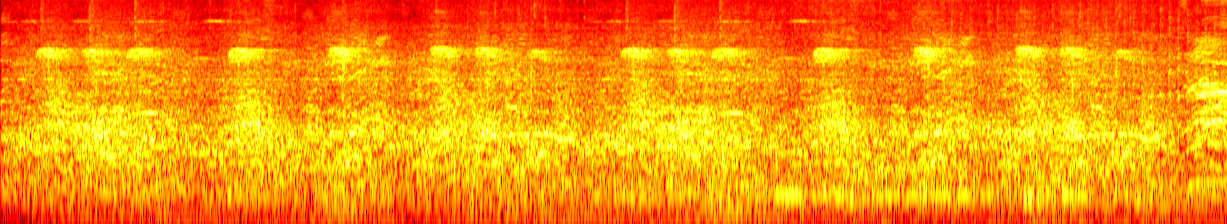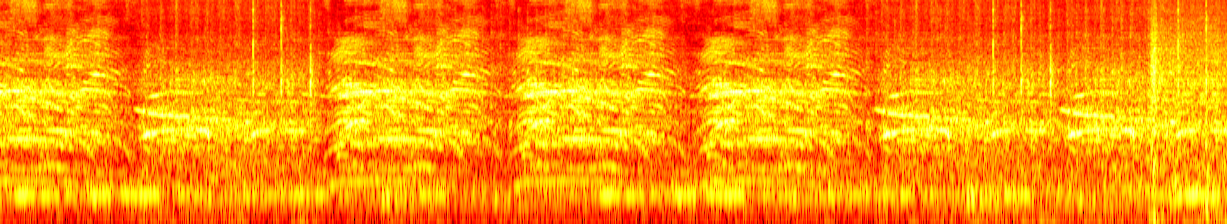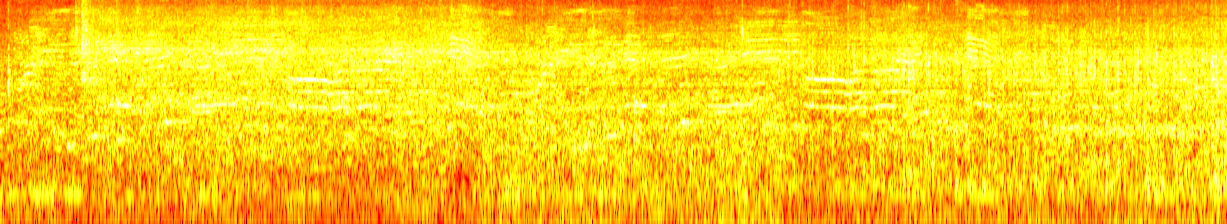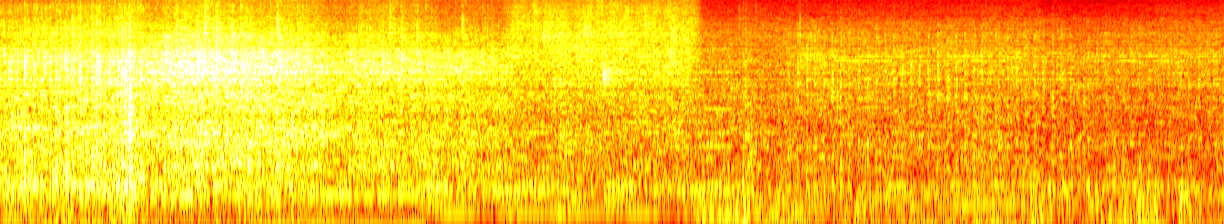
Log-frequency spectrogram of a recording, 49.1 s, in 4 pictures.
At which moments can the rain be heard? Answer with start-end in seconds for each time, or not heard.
23.8-49.0.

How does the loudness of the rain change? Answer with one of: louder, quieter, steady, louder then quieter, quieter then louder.
louder then quieter.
